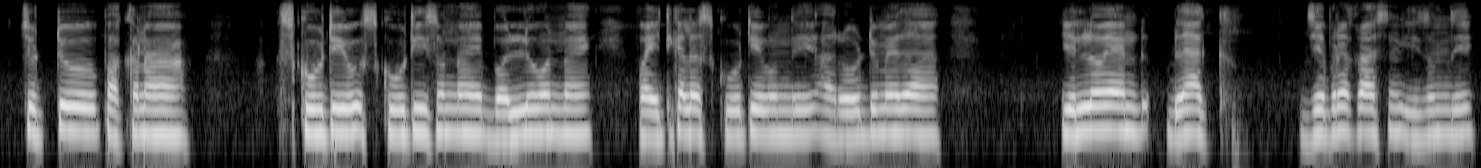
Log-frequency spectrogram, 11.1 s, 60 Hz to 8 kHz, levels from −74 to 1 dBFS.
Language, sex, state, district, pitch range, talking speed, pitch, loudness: Telugu, male, Andhra Pradesh, Srikakulam, 160-175 Hz, 110 wpm, 170 Hz, -17 LUFS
